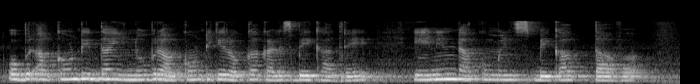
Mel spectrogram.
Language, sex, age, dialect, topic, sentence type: Kannada, female, 18-24, Northeastern, banking, question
